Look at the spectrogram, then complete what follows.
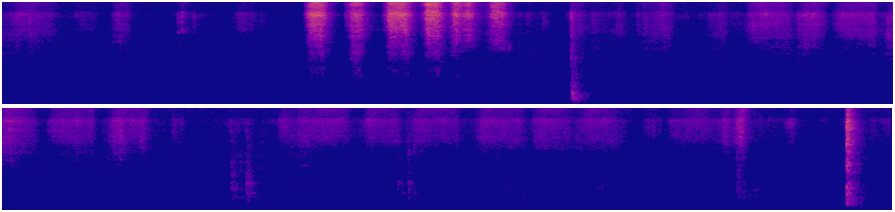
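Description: Cloth wiping the oily metal door lip of a coffee roaster after a spray of cleaner. A quick run of rubbing strokes comes about two seconds in, then lighter wiping. There is a sharp knock about four seconds in and another near the end.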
